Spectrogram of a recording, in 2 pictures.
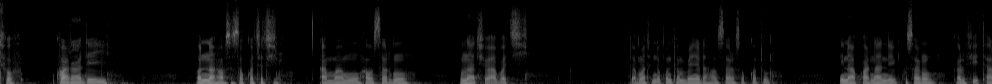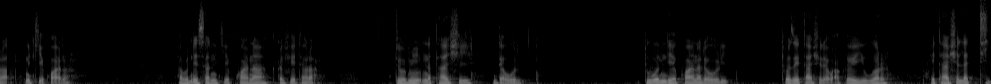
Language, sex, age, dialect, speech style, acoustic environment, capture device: Hausa, male, 25-34, Nigeria - Katsina, happy, nature, mobile / macOS / Safari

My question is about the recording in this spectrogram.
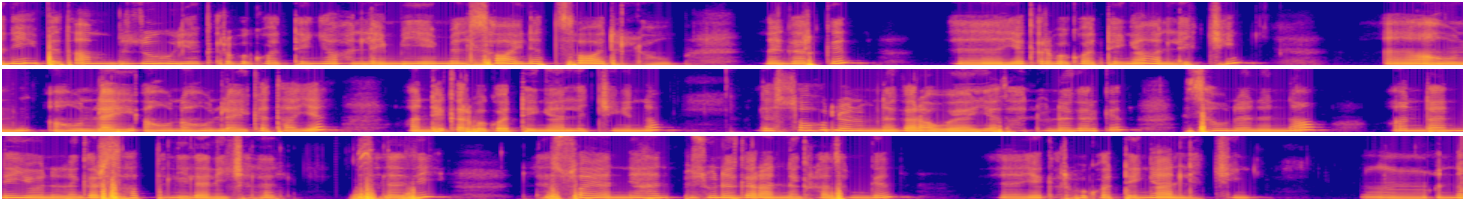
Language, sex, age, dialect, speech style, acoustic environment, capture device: Amharic, female, 25-34, Ethiopia - Addis Ababa, focused, silence, mobile / Linux / Chrome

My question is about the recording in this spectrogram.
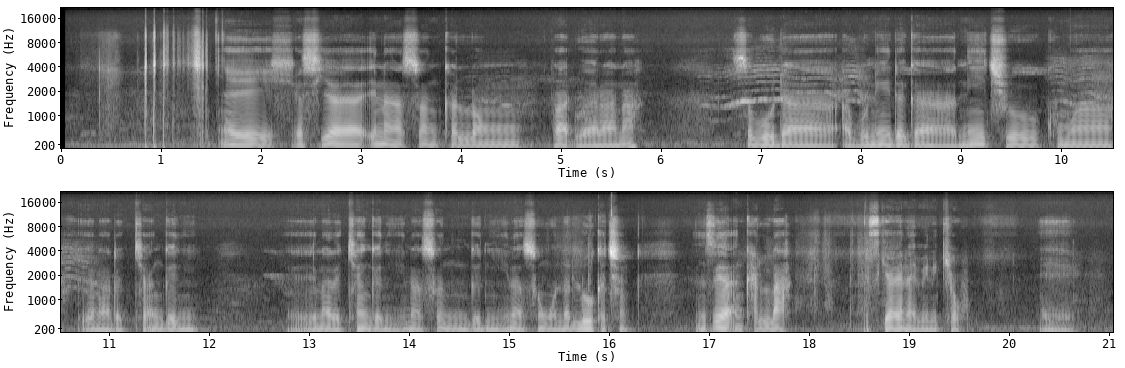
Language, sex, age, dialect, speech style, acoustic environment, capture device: Hausa, male, 25-34, Nigeria - Kano, relaxed, nature, mobile / Linux / Chrome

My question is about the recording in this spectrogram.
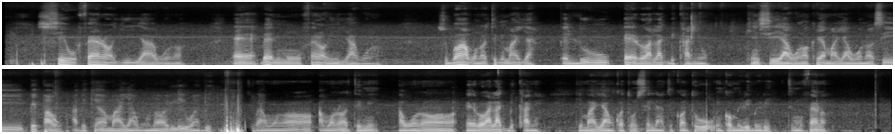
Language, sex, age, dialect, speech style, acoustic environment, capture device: Yoruba, male, 25-34, Nigeria - Lagos Yoruba, relaxed, silence, mobile / Linux / Chrome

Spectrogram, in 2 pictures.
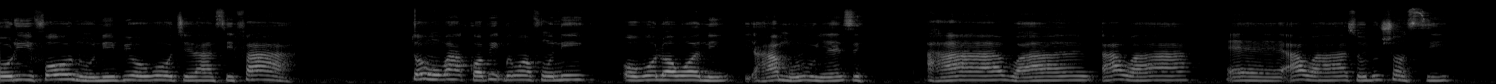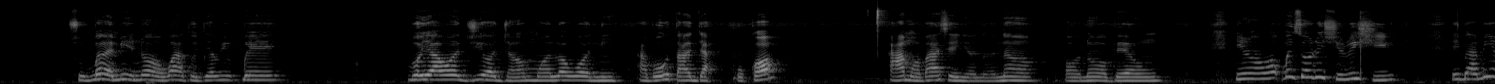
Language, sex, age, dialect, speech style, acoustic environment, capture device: Yoruba, female, 35-44, Nigeria - Lagos Yoruba, relaxed, silence, mobile / Linux / Chrome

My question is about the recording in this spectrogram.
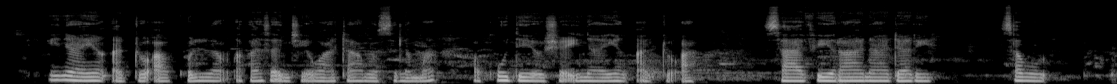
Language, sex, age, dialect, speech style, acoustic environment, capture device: Hausa, female, 25-34, Nigeria - Kano, relaxed, silence, mobile / Linux / Chrome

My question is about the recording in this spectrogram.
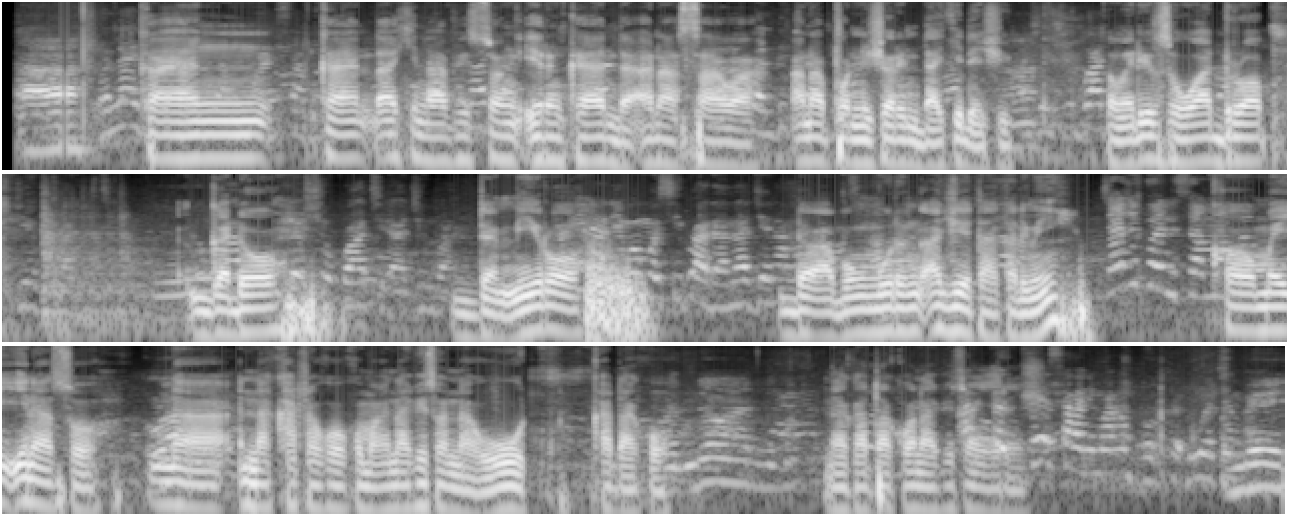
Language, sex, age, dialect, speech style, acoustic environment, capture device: Hausa, male, 25-34, Nigeria - Kano, happy, nature, mobile / Linux / Chrome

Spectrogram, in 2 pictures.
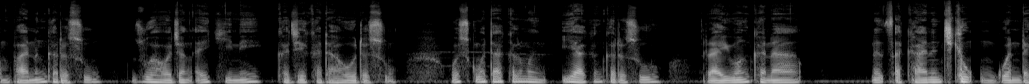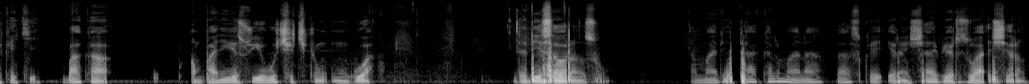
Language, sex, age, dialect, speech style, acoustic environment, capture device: Hausa, male, 25-34, Nigeria - Nigerian Standard, happy; excited; focused, nature; silence, mobile / Linux / Chrome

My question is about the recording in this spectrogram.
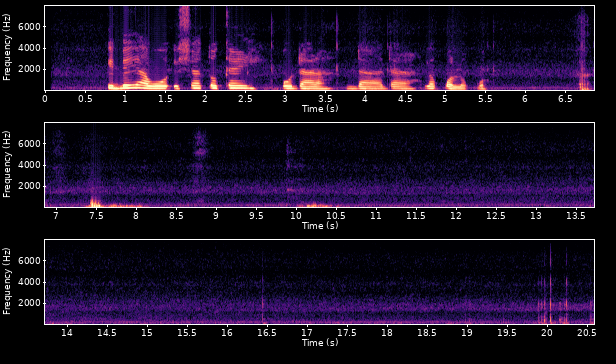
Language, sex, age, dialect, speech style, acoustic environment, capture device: Yoruba, female, 18-24, Nigeria - Ibadan, relaxed; focused, silence; nature, mobile / Linux / Chrome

